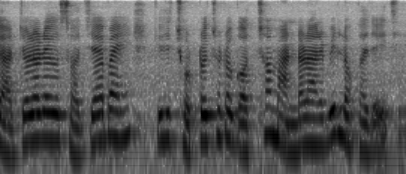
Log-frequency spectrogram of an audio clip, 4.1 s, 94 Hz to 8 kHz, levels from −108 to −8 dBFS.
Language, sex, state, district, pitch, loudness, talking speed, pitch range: Odia, female, Odisha, Khordha, 215 Hz, -16 LUFS, 160 wpm, 185-230 Hz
